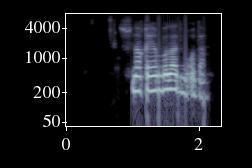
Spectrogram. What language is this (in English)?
Uzbek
